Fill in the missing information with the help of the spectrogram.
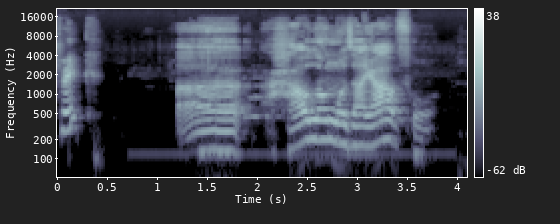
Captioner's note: groans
